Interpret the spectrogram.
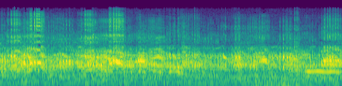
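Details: Thousands of migratory Demoiselle Cranes in winter at Khinchan village, Rajasthan, sit preening near a water hole. They call together in a steady, overlapping din of short, rolling, honking croaks with no pause.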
